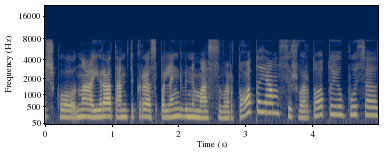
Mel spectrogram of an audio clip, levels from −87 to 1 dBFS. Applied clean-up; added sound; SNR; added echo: none; none; none; none.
